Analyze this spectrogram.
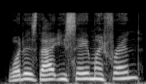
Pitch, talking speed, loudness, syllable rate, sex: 240 Hz, 285 wpm, -13 LUFS, 5.3 syllables/s, female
